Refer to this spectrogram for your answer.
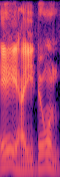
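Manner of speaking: put-on Wisconsin-style Midwestern accent. Showing others how people in Wisconsin sound: imitating a Wisconsin accent. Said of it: "just the accent is super, like".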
